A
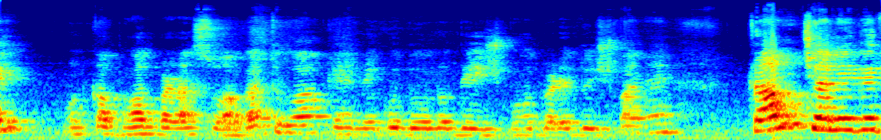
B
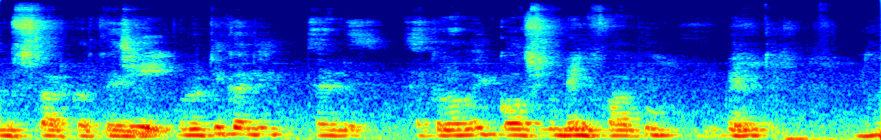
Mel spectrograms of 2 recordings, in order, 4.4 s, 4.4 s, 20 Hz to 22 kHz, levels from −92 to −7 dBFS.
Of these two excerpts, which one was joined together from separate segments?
B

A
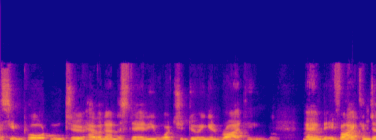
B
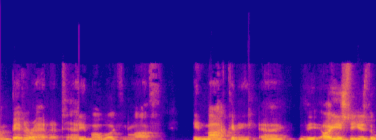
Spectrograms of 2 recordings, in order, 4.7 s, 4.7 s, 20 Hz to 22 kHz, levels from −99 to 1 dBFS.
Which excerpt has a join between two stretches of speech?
B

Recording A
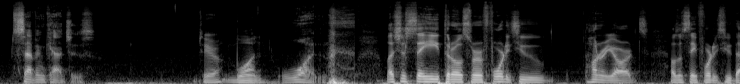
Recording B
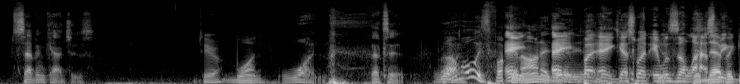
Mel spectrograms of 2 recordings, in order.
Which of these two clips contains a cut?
A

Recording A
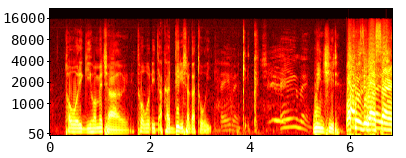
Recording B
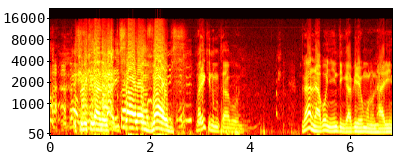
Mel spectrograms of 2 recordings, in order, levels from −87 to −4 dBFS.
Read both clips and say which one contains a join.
A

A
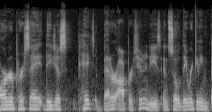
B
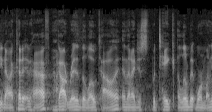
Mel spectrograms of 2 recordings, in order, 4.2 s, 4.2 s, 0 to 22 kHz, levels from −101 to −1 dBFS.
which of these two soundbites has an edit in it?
B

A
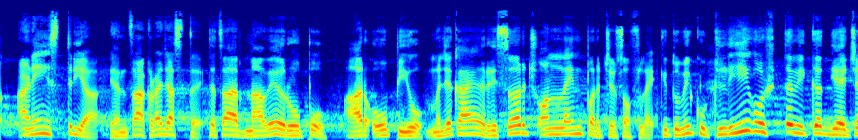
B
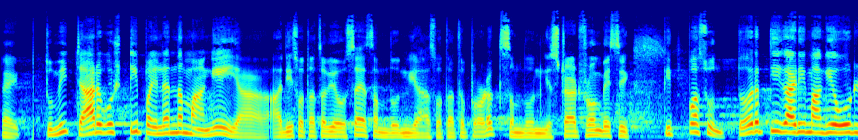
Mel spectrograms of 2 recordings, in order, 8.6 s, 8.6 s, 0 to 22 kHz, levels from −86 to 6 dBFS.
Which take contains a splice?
A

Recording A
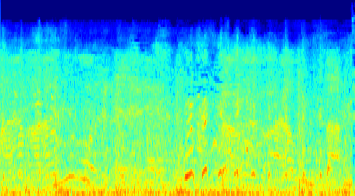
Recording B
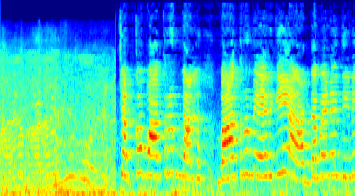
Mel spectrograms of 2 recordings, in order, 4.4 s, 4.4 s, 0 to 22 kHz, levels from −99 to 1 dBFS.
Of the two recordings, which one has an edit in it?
B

